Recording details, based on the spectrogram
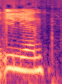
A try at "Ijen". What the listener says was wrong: Ijen. There's no L.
